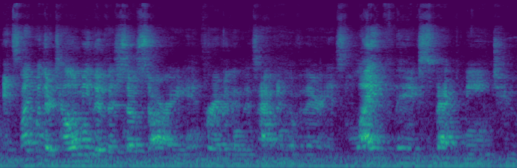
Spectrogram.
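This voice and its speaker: A man's voice: mid-range voice, fast talker. A young man performing a rambling, self-deprecating stand-up comedy set, full of fillers and restarts, in front of a live audience. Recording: live comedy club, roomy and distant.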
